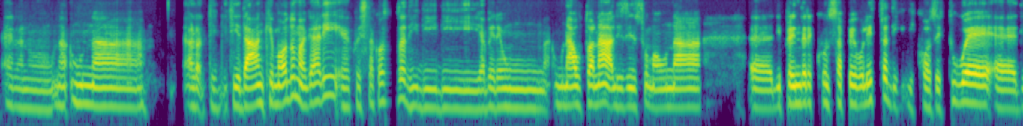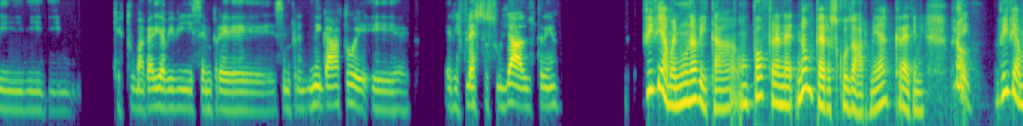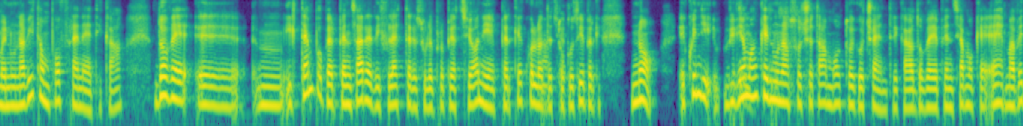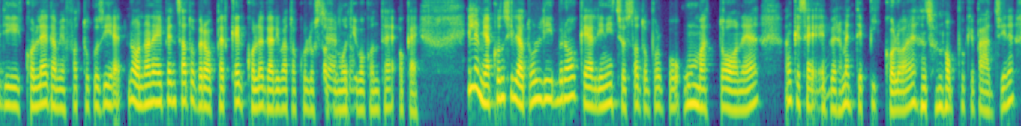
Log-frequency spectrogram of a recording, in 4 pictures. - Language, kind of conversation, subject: Italian, podcast, Come capisci quando è il momento di ascoltare invece di parlare?
- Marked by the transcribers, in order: "proprie" said as "prope"; "proprio" said as "propo"; laughing while speaking: "sono"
